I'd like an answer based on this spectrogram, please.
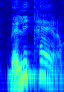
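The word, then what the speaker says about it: Μελίτη: 여러분, 이 몰타를요, 이 헬라어로 얘기하면 멜리테라고 합니다. 멜리테라고 읽어요.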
